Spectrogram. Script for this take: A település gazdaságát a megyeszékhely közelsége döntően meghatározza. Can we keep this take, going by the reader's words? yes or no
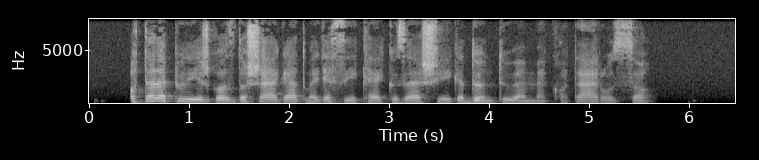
no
